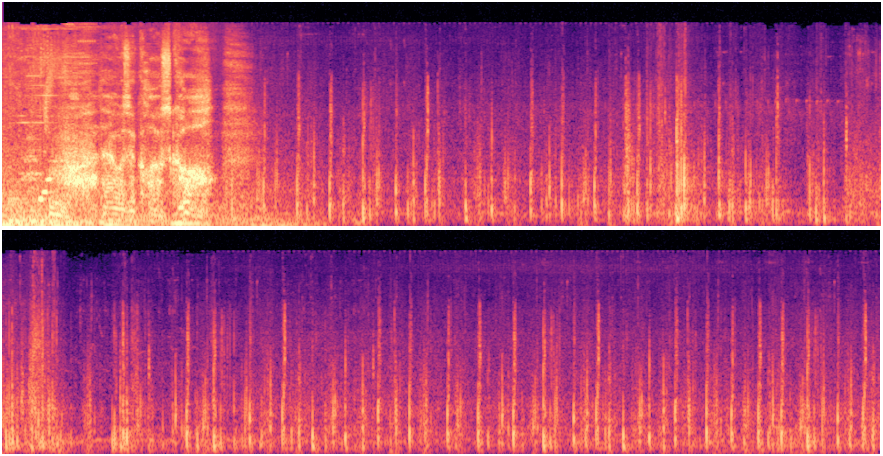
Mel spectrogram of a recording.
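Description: Footsteps run quickly over dry ground and gravel.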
